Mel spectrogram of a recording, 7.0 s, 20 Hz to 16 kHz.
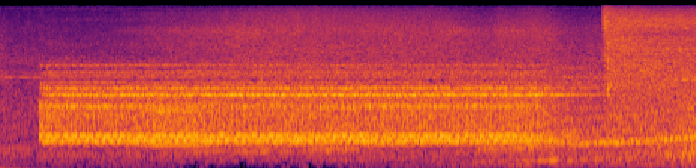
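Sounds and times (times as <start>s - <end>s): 
Mitsubishi VVVF inverter train whine: 0.1s - 6.8s.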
